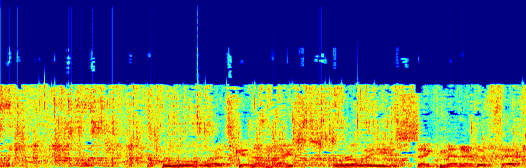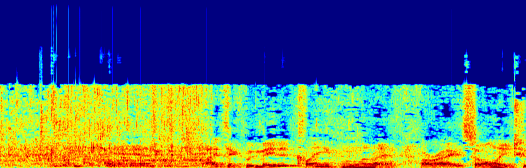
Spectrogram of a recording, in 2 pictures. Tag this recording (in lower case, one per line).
speech
toilet flush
